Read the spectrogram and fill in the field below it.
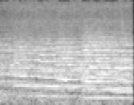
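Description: church bells ringing

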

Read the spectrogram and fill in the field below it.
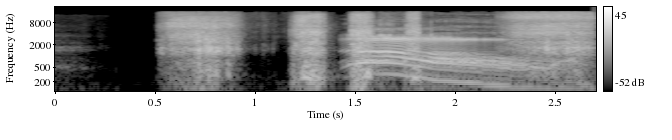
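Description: blowing nose

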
